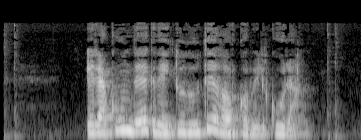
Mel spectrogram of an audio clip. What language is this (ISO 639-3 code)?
eus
